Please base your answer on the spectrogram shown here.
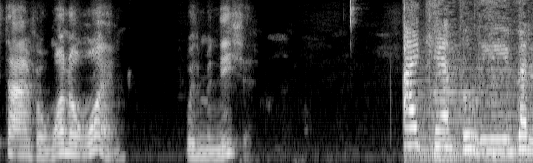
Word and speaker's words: Monisha: Am I saying it correctly, Monisha? it's Manisha.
